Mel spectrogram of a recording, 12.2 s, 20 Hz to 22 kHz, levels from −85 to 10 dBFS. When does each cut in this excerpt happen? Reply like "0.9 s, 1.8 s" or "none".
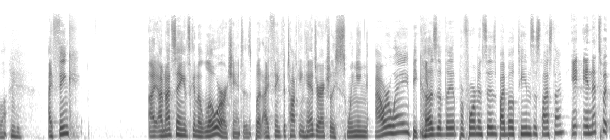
none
